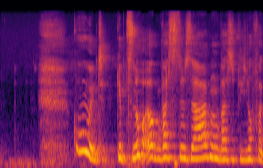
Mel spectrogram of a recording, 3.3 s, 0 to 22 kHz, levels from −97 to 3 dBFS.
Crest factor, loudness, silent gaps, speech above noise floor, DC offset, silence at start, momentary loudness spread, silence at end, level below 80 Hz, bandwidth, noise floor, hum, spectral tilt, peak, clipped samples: 14 dB; -21 LUFS; none; 23 dB; under 0.1%; 0.35 s; 12 LU; 0 s; -60 dBFS; 16 kHz; -44 dBFS; none; -4 dB/octave; -8 dBFS; under 0.1%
